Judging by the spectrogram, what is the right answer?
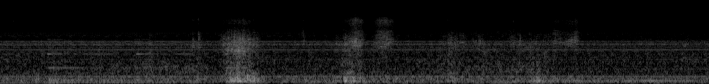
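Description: Low-volume television sound from a DVD menu's looping movie preview clips, over a steady electrical hum. A few short, noisy swells of sound effects come about two and a half, three and a half and five and a half seconds in.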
